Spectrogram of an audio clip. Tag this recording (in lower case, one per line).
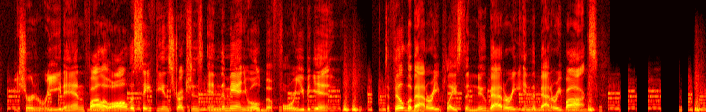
music
speech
